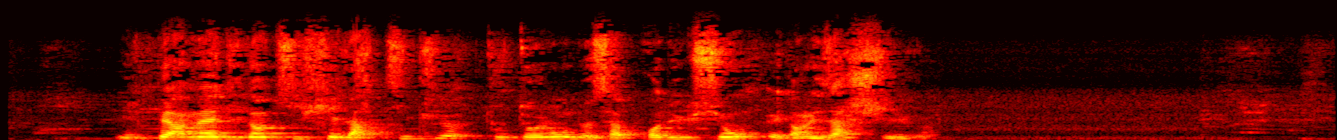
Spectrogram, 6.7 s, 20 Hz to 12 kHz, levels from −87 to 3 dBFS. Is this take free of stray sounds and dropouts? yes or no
yes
